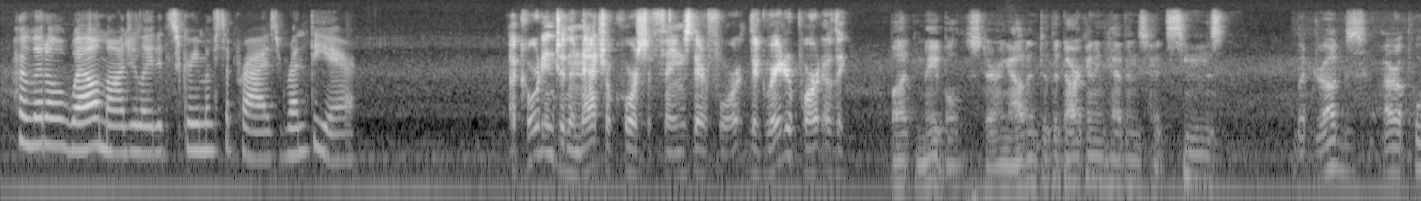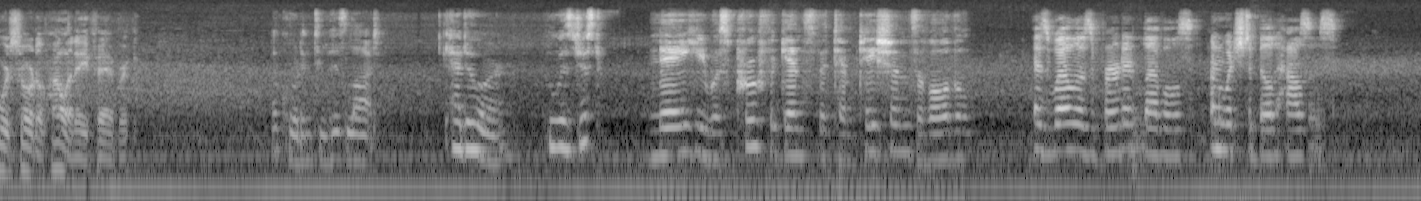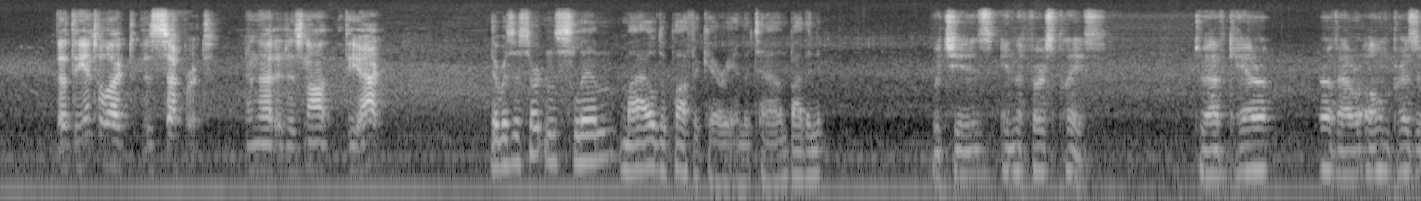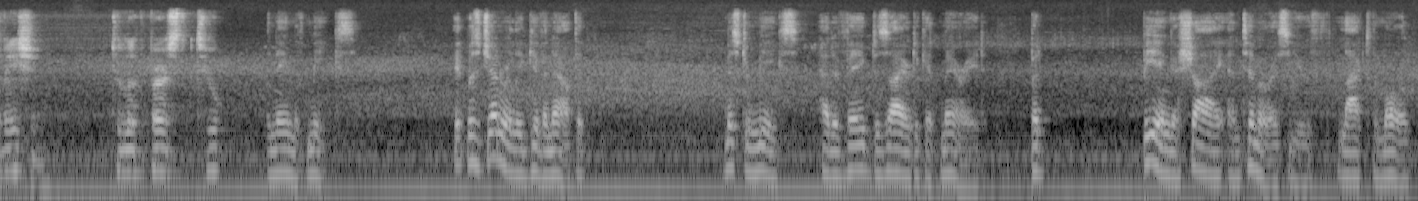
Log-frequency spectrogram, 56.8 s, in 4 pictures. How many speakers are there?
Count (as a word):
ten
